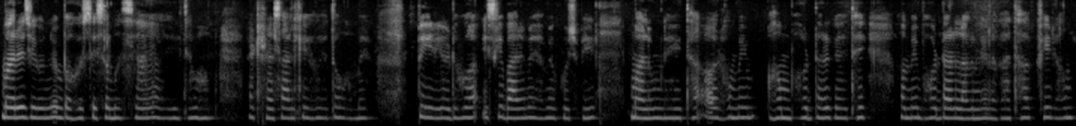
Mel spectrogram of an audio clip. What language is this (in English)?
Hindi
